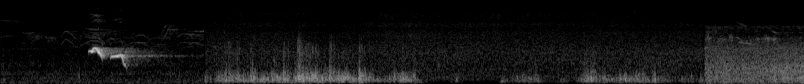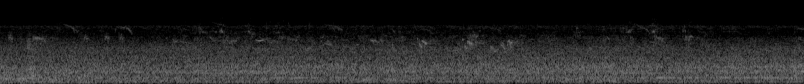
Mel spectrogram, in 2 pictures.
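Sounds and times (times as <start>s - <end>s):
small birds chirping: 0.0s - 2.1s, 7.0s - 16.0s.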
